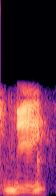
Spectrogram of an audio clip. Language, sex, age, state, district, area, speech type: Urdu, male, 18-30, Uttar Pradesh, Saharanpur, urban, conversation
